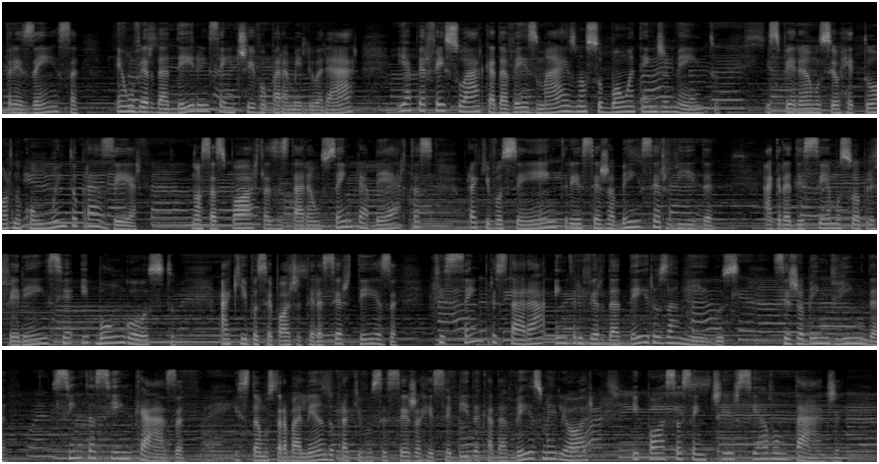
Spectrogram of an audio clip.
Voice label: Cliente professora, fem, Telemensagens Empresarial; Telemensagens 2017

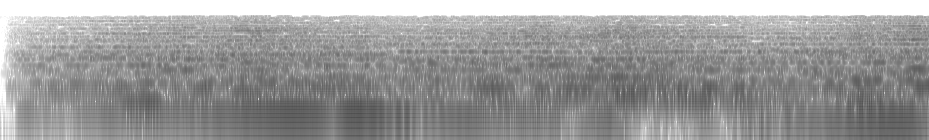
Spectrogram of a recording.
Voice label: AGRADECIMENTO AO PAI F; Aniversários; Aniv Familiar

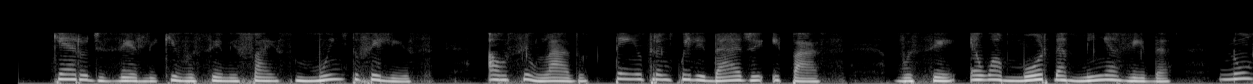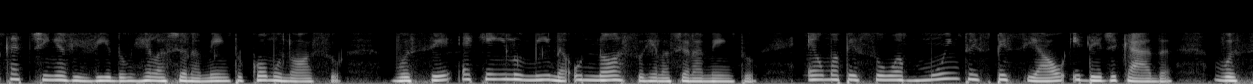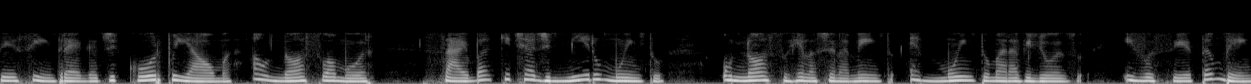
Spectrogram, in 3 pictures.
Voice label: ROMANTICA SUAVE (F)

